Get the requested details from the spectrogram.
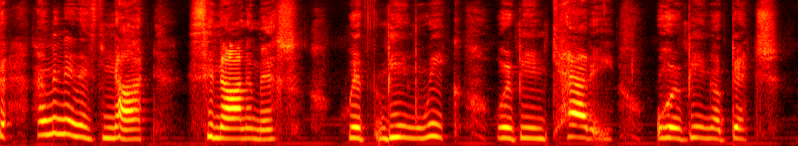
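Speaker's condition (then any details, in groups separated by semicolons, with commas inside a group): Cerebral palsy, severe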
